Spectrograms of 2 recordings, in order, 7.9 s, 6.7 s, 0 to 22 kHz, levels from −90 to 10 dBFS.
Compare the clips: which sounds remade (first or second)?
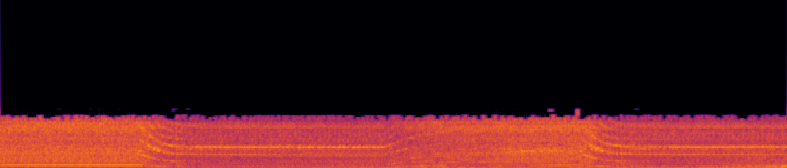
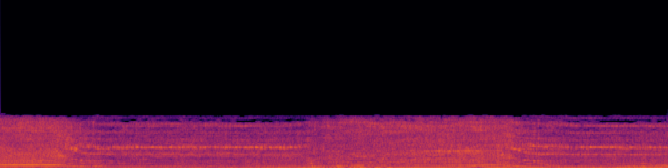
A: second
